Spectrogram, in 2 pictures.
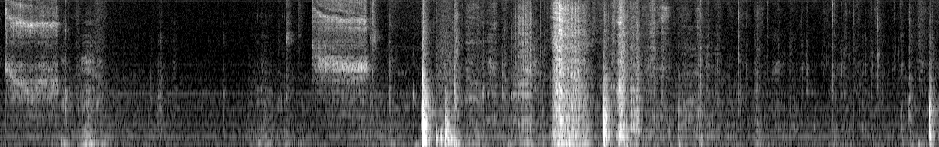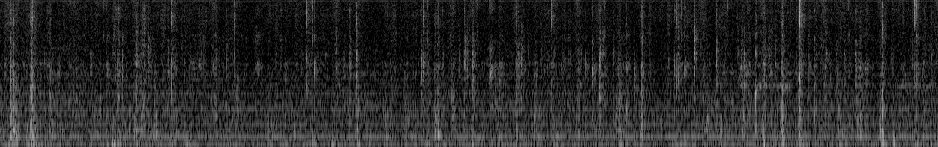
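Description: Two short hisses of aerosol contact cleaner sprayed into the amplifier's control potentiometers, one right at the start and one about five seconds in. Then a few loud knocks and rattles as the metal amp plate is handled, and faint clicking as the control knobs are turned back and forth to work the cleaner in.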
